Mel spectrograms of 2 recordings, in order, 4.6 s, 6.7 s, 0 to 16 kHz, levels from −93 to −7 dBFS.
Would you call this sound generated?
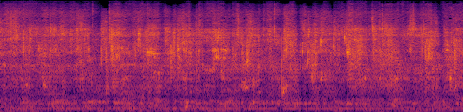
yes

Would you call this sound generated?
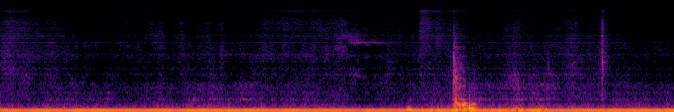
yes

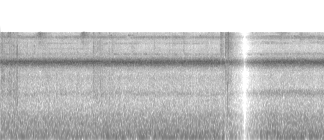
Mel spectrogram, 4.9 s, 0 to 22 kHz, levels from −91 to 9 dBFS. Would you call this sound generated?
no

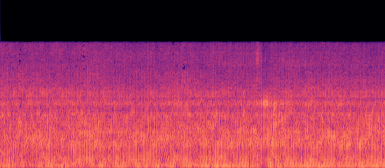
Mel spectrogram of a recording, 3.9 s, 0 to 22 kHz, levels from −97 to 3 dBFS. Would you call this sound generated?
yes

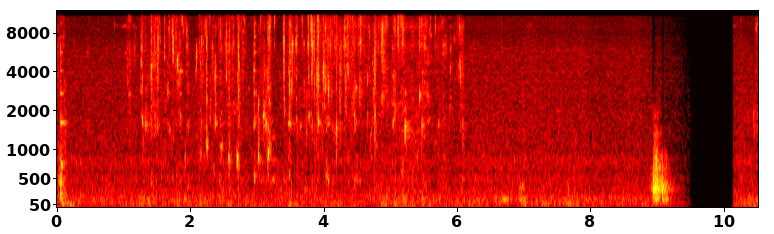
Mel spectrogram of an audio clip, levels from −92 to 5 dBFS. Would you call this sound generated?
yes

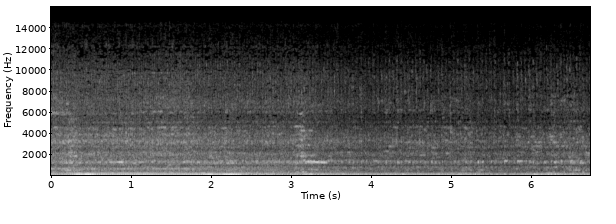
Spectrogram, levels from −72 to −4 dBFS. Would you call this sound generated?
no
